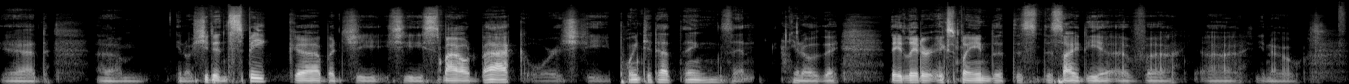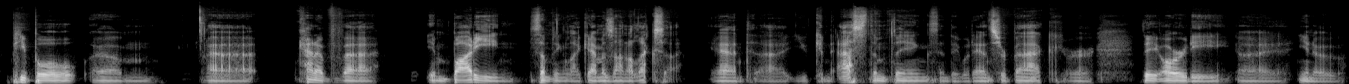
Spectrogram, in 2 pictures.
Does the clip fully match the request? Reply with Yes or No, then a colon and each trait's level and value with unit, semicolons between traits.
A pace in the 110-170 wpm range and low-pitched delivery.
Yes: average, 140 wpm; very low, 85 Hz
